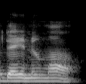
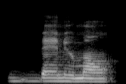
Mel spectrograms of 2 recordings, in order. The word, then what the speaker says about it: denouement: romance you know the denouement of that arc when i first read the word danumo out loud my ex-husband laughed at my mispronunciation i include it here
